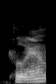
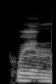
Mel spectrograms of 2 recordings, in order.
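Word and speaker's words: Kluane: Cluana Lake, is that the one you're talking about? Yeah, Cluane Lake.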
